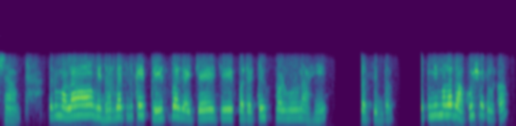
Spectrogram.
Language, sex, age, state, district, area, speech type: Marathi, female, 30-45, Maharashtra, Wardha, urban, conversation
